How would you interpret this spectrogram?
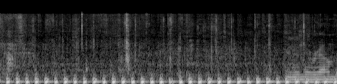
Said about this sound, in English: jumped on the four-wheeler and was kind of riding the four-wheeler through some of this open country up here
